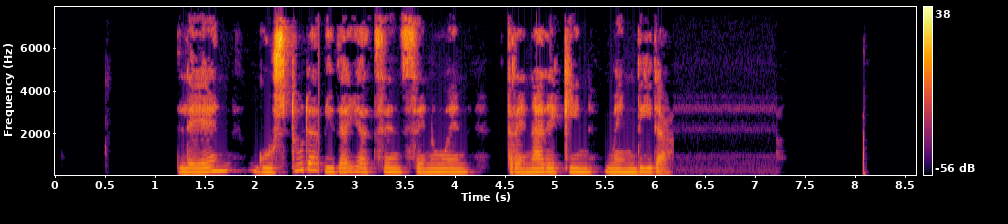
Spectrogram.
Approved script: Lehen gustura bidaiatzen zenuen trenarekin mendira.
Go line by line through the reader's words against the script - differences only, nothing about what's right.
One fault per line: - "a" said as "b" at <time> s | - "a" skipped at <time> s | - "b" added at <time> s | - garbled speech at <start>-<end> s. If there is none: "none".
none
